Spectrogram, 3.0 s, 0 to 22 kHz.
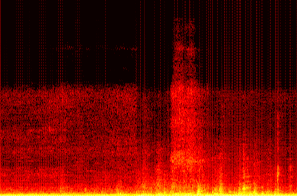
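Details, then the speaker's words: BMW E46 328ci drift car with a newly installed axle after the previous one blew; heavy low rumble under the engine note that swells while driving, likened to bowling balls; owner attributes it to the axle, not confirmed. "My axle's making some crazy noises. Sounds like bowling balls."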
